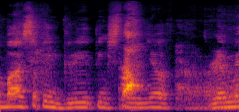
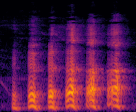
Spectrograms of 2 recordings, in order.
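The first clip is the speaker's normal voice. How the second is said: short, higher-pitched chuckling burst; real amused laugh; 5 semitones higher, 3 dB louder than usual. Real, not acted. Host teasing a viewer with a new number, amused laugh. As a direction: laugh in a quick, bouncy run.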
